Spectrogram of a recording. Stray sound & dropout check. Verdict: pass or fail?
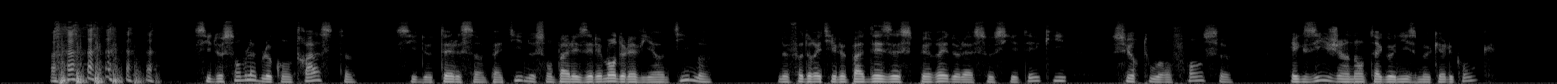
fail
